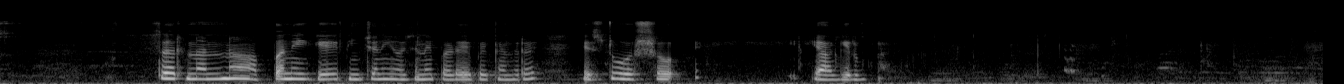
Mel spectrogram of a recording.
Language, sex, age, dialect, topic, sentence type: Kannada, female, 31-35, Dharwad Kannada, banking, question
